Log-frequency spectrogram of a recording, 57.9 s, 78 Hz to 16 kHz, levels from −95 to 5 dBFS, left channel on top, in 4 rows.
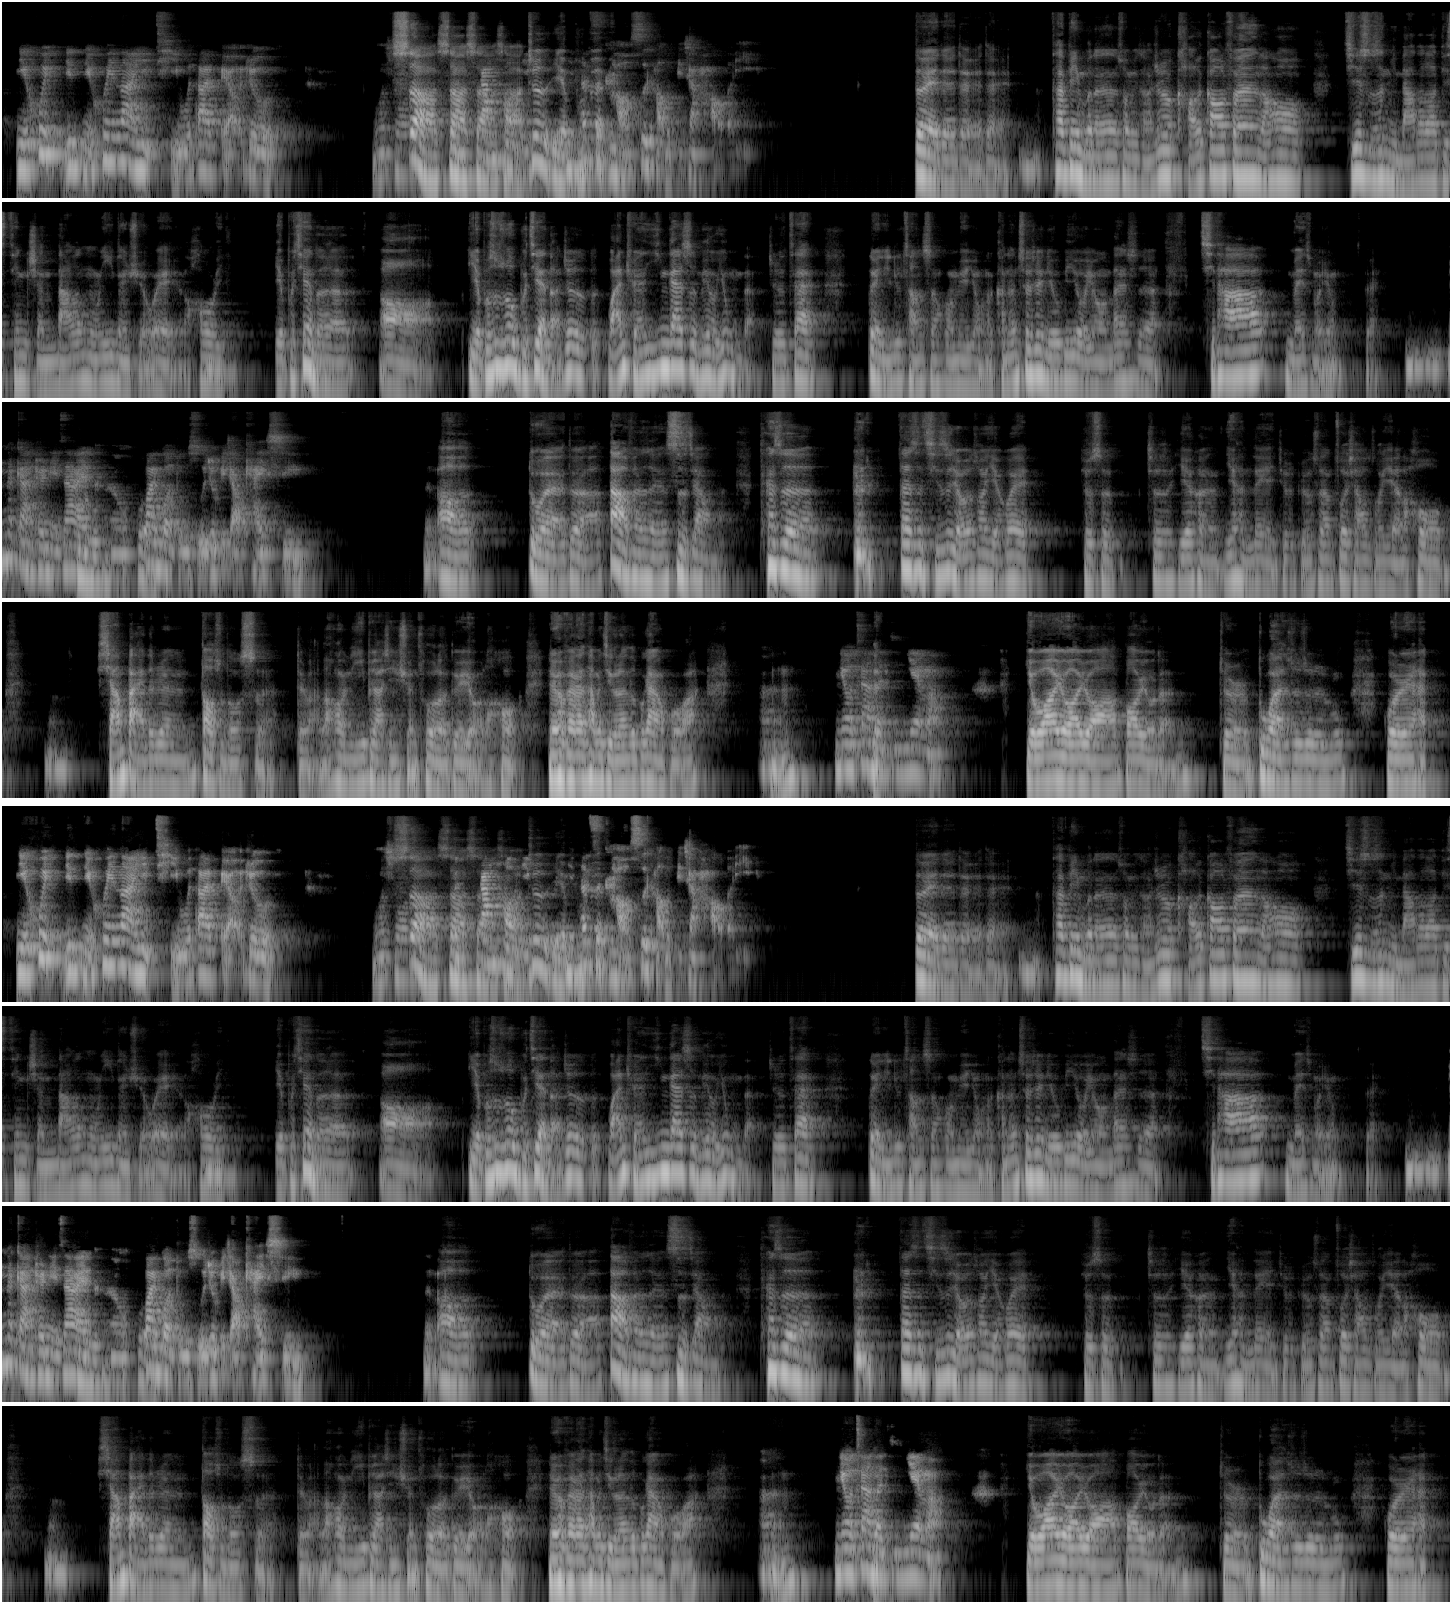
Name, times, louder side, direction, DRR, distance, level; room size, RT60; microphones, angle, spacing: voice 1, 0.1-2.8 3.7-4.2 4.5-7.5 10.2-10.4 16.5-16.8 28.5-32.0 33.2-33.4 43.9-44.1 51.0-51.3 51.8-52.9 53.2-53.3, right 5 dB, 90° right, 0.6 m, -34 dB
voice 2, 3.9-6.2 9.1-10.1 10.5-13.0 13.4-16.7 17.2-18.8 19.1-22.6 23.1-26.1 26.5-27.8 28.1-28.2 29.7-30.1 30.3-30.5 33.3-33.7 34.2-36.2 36.5-37.1 37.5-39.3 39.8-40.1 40.4-43.6 44.4-50.7 51.1-51.4 52.2-52.3 53.7-55.3 55.6-57.7, left 2 dB, 30° left, 0.4 m, -33 dB
18.5 x 7.9 x 3.6 m
head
